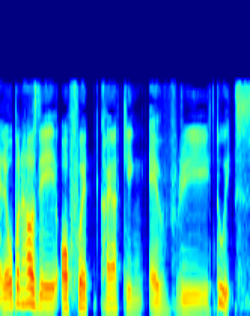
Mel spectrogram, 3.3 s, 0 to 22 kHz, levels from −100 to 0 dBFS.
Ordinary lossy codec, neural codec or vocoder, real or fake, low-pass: none; codec, 16 kHz, 2 kbps, X-Codec, WavLM features, trained on Multilingual LibriSpeech; fake; 7.2 kHz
